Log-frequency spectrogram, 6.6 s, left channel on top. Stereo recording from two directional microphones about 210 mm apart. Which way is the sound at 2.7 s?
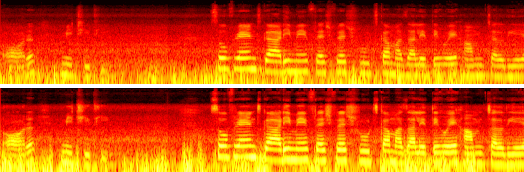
30° right (ahead or behind).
